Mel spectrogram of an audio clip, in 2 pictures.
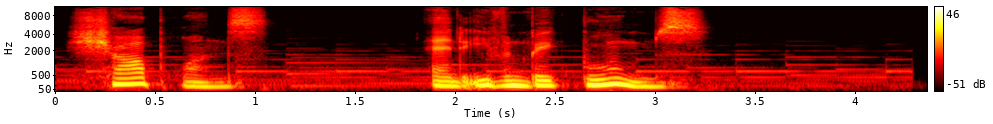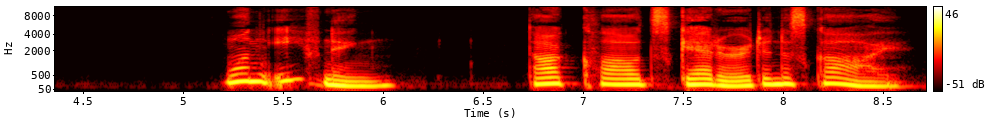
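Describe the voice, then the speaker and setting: A woman narrating a children's storybook as a storyteller, with deliberate, expressive phrasing. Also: sits low. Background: background music.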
